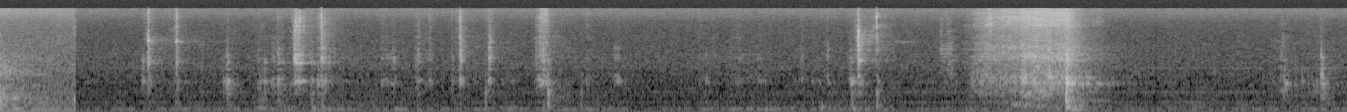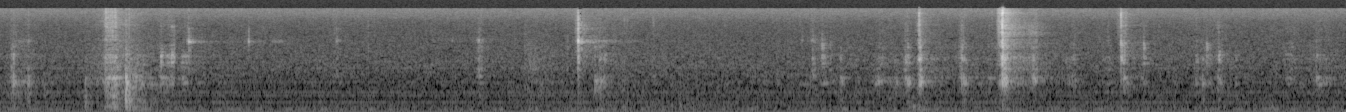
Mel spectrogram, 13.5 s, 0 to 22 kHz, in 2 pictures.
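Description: Faint, scattered clicks and ticks of a hex key and small 4-40 socket head cap screws as a plastic computer fan is screwed onto a radiator's thin metal housing, with a brief louder rustle of handling about five seconds in.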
